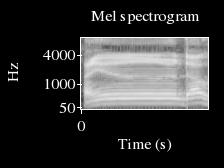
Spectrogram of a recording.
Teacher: ہے، الٹا پیش قائم مقام ہے وا مدہ کے، اس لیے الٹا پیش کو ایک الف کے برابر کھینچ کر پڑھیں گے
